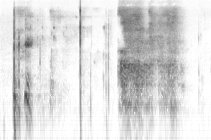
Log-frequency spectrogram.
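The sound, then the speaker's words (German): Someone blows their nose: a few short sniffs and clicks, then one long, loud, rough blast of air through the nose lasting about a second. No one speaks. “ja, falls ich Nase putze, es tut mir leid.”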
